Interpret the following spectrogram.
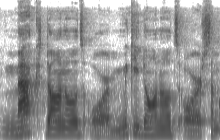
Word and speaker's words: McDonald's: So you can practice saying that again, Donald, McDonald's.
